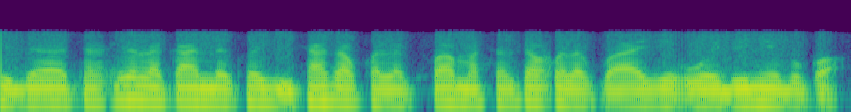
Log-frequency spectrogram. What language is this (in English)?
Manipuri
